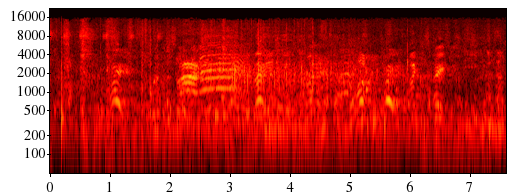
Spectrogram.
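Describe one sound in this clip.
Young players shout out from a distance.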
